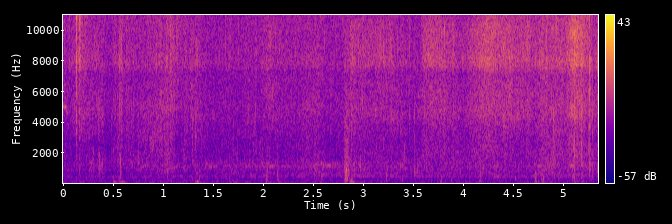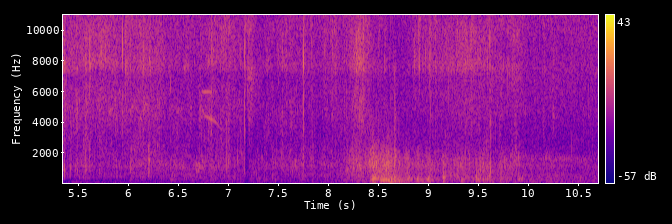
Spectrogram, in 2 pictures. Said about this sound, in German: Ein ferner Donnerschlag reißt das Mädchen aus ihren Gedanken.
